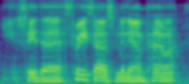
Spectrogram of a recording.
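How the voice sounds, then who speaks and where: A man's voice: medium pitch, fairly even intonation, brisk, pushed and bright. A man giving a casual, chatty phone teardown tutorial, thinking aloud and correcting himself as he goes, recorded on a camera mic at a desk indoors. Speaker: gadget reviewer.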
